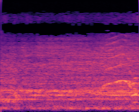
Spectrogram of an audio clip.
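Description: A live band playing loud in a small basement: a dense distorted wash from the bass and amplifiers over a steady low hum, with a voice rising and falling briefly near the end.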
